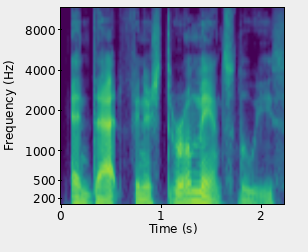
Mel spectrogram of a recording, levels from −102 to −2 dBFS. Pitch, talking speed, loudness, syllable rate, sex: 105 Hz, 160 wpm, -20 LUFS, 5.5 syllables/s, male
